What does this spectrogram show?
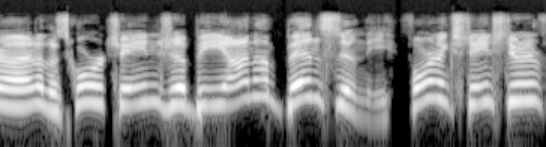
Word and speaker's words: Biana: German foreign exchange student, Biana Benson. Biana Benson comes on to kick it. Eric Olsen, head coach, prior to the game saying, You pronounce his names like a combination of Beyonce and Rihanna.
